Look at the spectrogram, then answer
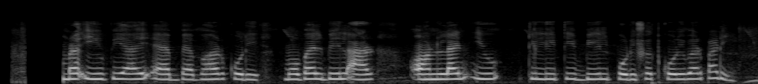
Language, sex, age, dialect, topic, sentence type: Bengali, female, 18-24, Rajbangshi, banking, statement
